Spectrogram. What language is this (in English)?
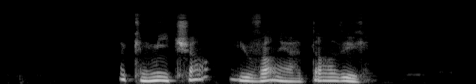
Kabyle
